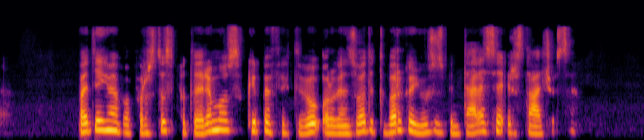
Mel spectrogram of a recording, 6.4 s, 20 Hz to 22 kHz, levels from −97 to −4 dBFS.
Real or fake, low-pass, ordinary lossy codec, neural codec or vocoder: fake; 10.8 kHz; AAC, 48 kbps; autoencoder, 48 kHz, 128 numbers a frame, DAC-VAE, trained on Japanese speech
